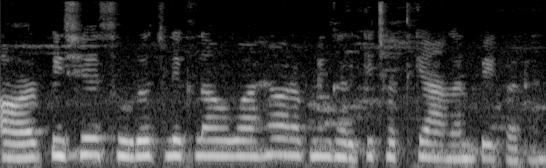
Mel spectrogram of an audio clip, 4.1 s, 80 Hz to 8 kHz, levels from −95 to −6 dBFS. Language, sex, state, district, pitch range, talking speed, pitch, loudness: Hindi, female, Bihar, Darbhanga, 205-230 Hz, 235 wpm, 225 Hz, -31 LUFS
